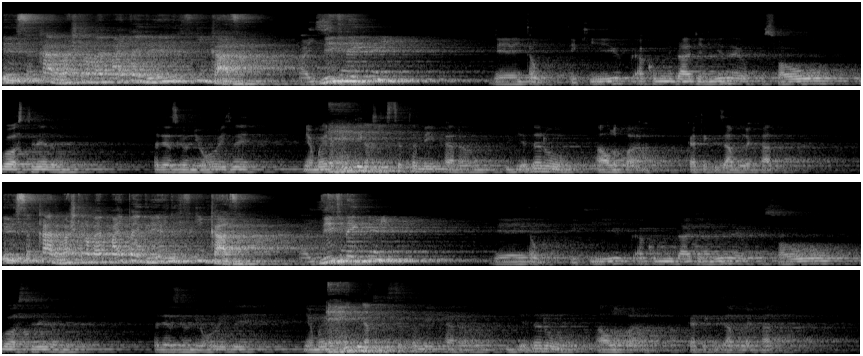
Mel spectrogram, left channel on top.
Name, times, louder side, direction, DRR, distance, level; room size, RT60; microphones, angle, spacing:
voice 1, 0.0-2.4 3.2-3.9 11.8-12.1, equal, 65° right, 0 dB, 1.1 m, -21 dB
voice 2, 3.0-3.6 4.9-9.3 10.1-11.1 11.6-15.1 15.5-16.3, left 2 dB, 55° left, 4 dB, 0.7 m, -29 dB
12.5 x 5.0 x 4.1 m, 2.7 s
head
